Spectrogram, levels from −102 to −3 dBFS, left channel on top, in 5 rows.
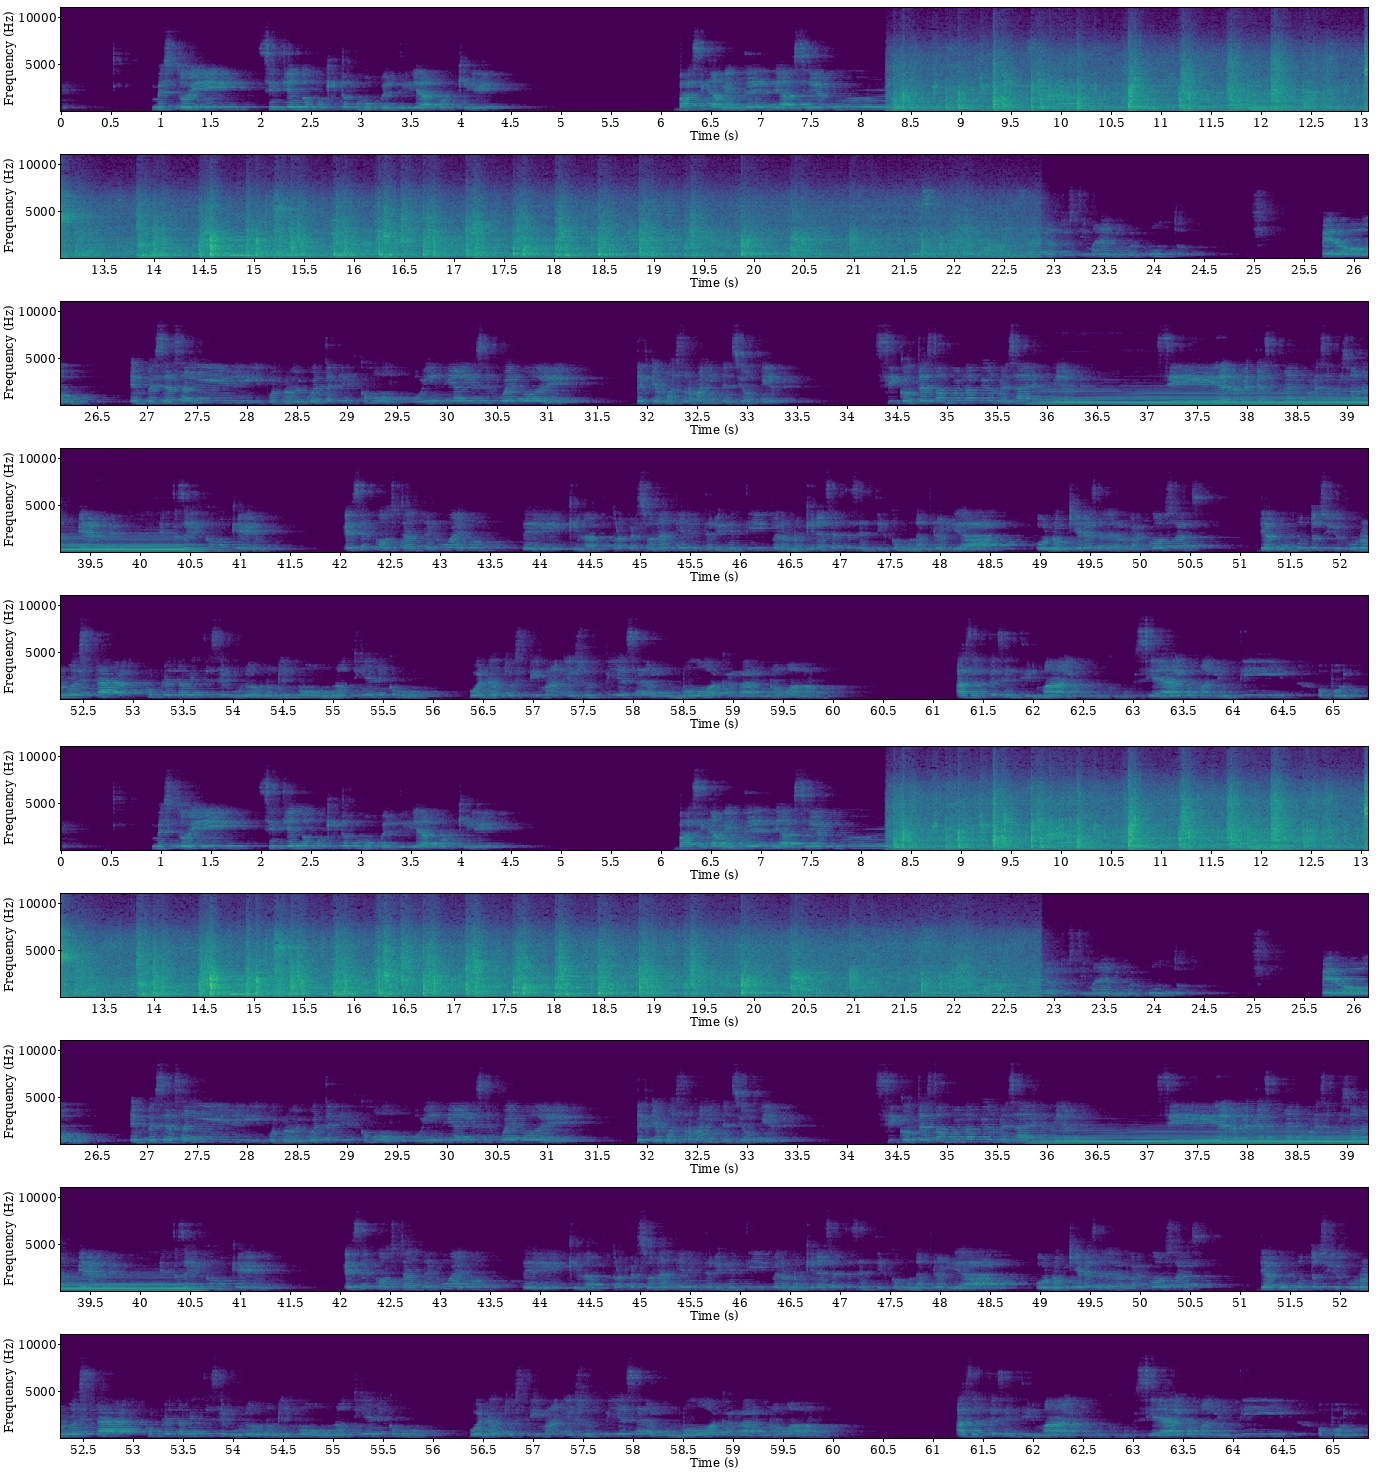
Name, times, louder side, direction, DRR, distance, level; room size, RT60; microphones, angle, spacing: voice 1, 0.9-4.3 6.1-14.9 15.7-20.9 21.5-24.3 25.0-25.1 25.7-26.3 26.8-31.2 31.9-33.3 34.3-36.4 37.2-41.3 42.0-43.5 43.8-48.6 49.0-50.6 51.2-55.9 56.4-59.9 61.2-65.3, left 1 dB, 10° left, 2 dB, 6.8 m, -57 dB
sound 1, 8.2-22.9, right 3 dB, 20° right, 1.3 m, -40 dB
Bowed string instrument, 35.8-40.7, left 1 dB, 40° left, 5.8 m, -49 dB
29.5 x 21.5 x 9.1 m, 0.95 s
head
